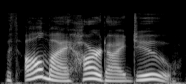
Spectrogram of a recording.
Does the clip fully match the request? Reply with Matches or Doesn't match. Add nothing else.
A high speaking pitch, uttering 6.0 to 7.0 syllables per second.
Doesn't match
